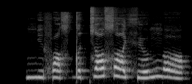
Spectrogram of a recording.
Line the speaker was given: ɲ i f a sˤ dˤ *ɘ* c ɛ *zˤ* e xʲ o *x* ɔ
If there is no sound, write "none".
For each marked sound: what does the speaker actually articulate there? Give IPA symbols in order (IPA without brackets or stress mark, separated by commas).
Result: ɘ, sˤ, ŋ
